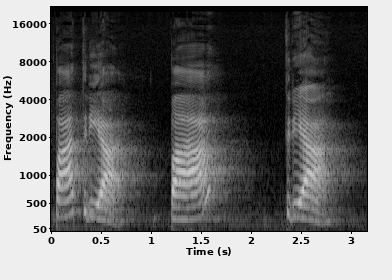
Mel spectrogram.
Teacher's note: Porque agora a ordem mudou, ó. Começa com a semivogal e termina na vogal. Então começou fraco e cresceu. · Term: ditongo crescente oral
